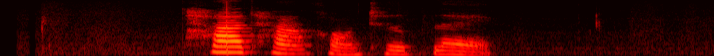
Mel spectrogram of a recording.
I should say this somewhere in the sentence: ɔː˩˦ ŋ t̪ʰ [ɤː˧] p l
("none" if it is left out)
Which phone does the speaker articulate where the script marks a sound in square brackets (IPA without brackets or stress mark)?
ɤː˧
